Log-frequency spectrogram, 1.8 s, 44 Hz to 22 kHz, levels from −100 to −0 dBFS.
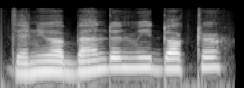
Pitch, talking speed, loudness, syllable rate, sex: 165 Hz, 165 wpm, -15 LUFS, 5.3 syllables/s, male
